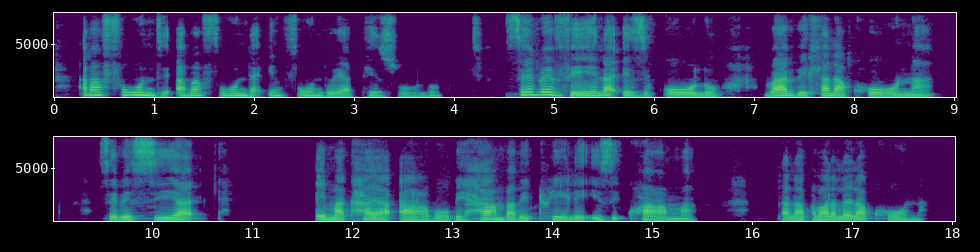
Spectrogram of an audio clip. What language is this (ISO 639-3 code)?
nde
